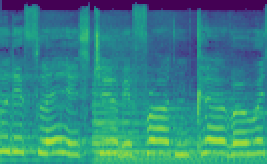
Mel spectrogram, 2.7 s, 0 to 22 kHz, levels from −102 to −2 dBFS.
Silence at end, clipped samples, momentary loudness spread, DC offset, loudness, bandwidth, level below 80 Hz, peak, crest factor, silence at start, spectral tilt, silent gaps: 0 s; under 0.1%; 2 LU; 0.1%; -20 LUFS; 19.5 kHz; -44 dBFS; -4 dBFS; 16 dB; 0 s; -4 dB/octave; none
